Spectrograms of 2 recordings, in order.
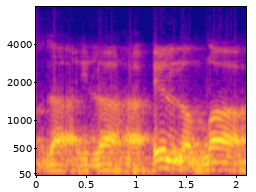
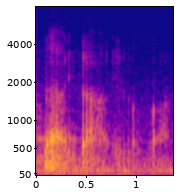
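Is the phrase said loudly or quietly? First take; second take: loudly; quietly. First: The phrase is said loudly and clearly. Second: The phrase is said quietly and softly. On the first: The remembrance is voiced aloud so it is heard. The speaker calls it right. "zikir keras" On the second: The remembrance is kept low and barely voiced. The speaker calls it wrong.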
